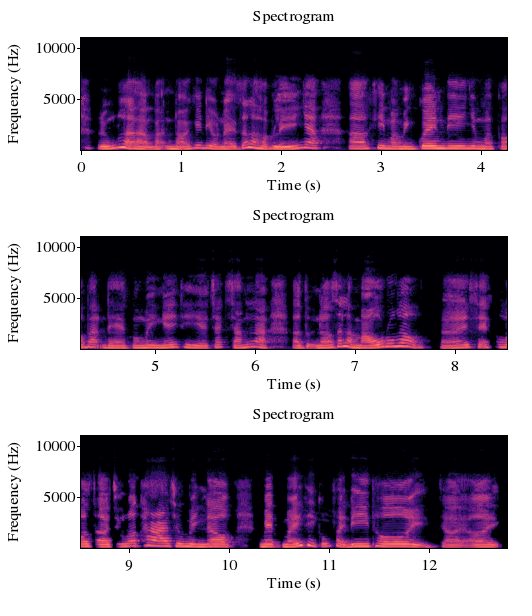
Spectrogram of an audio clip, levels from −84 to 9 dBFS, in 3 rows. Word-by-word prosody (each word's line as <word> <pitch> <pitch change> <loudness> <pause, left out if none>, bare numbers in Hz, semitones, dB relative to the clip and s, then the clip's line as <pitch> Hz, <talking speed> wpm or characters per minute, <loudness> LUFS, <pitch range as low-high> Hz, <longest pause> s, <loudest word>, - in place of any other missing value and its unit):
Đúng 195 +7 +2
là 210 - +3
bạn 180 +2 -1
nói 185 +1 0
cái 250 - -3
điều 225 -6 0
này 175 -2 0
rất 260 - -3
là 305 - +4
hợp 210 -6 +1
lý 180 +3 +4
nha. 265 -2 -1 0.3
À, 210 -1 -1
khi 230 +1 0
mà 195 -3 0
mình 180 -1 +1
quên 225 -1 +5
đi, 220 0 +2
nhưng 215 -2 0
mà 185 - -1
có 195 +3 -5
bạn 240 -3 -4
bè 180 -2 -1
của 185 +1 -5
mình 190 0 +1
ấy 230 +3 0
thì 205 -6 -1
chắc 235 +6 -7
chắn 200 -1 -3
là, 245 -4 -3 0.2
à, - - -3
tụi 165 - -5
nó 190 +3 +1
rất 295 - 0
là 315 - +2
máu, 195 +7 +2
đúng 300 +2 +1
không? 285 -9 0 0.2
Đấy, 190 +6 -2
sẽ 230 - -5
không 235 -2 -6
bao 225 -1 +2
giờ 195 -1 +2
chúng 215 +3 -4
nó 250 - -1
tha 265 -4 +2
cho 240 -2 0
mình 210 -4 +2
đâu, 215 0 +1 0.2
mệt 205 -1 +1
mấy 190 +10 +3
thì 320 -6 +2
cũng 230 +2 -5
phải 220 -9 -1
đi 225 +4 +3
thôi. 220 -5 +1
Trời 170 -2 -5
ơi, 175 +4 -2
210 Hz, 270 wpm, -22 LUFS, 185-235 Hz, 0.3 s, quên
